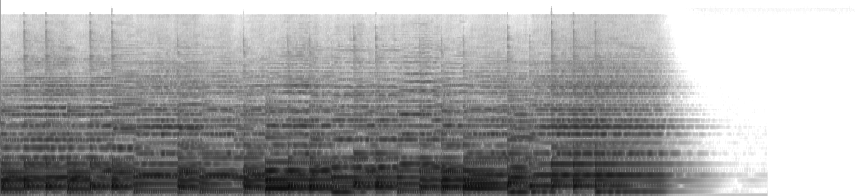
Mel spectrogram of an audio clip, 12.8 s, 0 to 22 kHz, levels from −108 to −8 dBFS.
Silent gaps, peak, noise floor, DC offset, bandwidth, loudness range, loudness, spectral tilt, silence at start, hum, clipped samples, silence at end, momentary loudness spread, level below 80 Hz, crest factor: none; -2 dBFS; under -90 dBFS; under 0.1%; 8.6 kHz; 7 LU; -19 LUFS; -8.5 dB/octave; 0 s; none; under 0.1%; 2.8 s; 6 LU; -52 dBFS; 18 dB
